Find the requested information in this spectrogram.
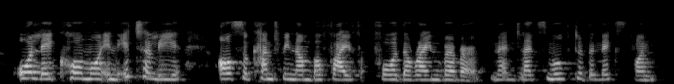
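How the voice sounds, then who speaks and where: A woman with a German accent at a moderate pace, fairly high in pitch, with ordinary pitch variation. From Germany (Dresden). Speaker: cruise line executive. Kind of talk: sales presentation. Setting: virtual event.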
